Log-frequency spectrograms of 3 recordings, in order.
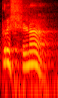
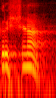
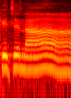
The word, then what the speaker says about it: कृष्ण: है क्यों कहेंगे क्यों अब देखो कृष्णा यह शुद्ध उच्चारण कृष्णा यह शुद्ध उच्चारण अब इतने प्रयास पूर्वक कौन बोलता है बंगाली बहुत अच्छा कीर्तन करते हैं पर कते हरे कचना हरे कचना कचना किच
